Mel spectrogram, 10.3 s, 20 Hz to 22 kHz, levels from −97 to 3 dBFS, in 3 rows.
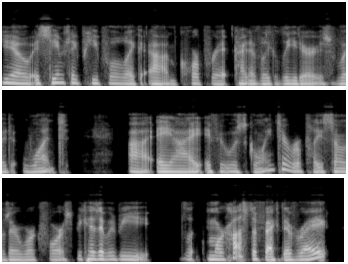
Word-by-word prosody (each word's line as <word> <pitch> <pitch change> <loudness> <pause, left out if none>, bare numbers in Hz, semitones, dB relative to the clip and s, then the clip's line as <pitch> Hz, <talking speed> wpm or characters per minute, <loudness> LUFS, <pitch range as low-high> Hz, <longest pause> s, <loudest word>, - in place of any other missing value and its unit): you 190 - +2
know, 160 -4 +3
it 165 0 0
seems 190 -1 +1
like 180 - 0
people, 160 +1 -4
like, 150 - -1
um, 140 -1 +1
corporate 145 -2 -5
kind 150 0 0
of, 145 -1 -2
like, 140 0 -1
leaders 145 - -1
would 145 0 -2
want, 150 +1 -3 0.6
uh, 150 -2 +3
AI 150 -1 +4
if 150 +1 -3
it 160 - -3
was 150 -4 -3
going 155 - -4
to 255 +1 -2
replace 145 -5 -3
some 155 - -1
of 145 - -1
their 145 -1 0
workforce 145 +1 -3
because 170 +1 +2
it 175 - +7
would 165 0 -3
be 160 -1 -1 0.4
l 160 - -5
more 165 -1 +3
cost-effective, 145 -2 +4
right? 155 -3 +4
150 Hz, 205 wpm, -25 LUFS, 145-165 Hz, 0.6 s, it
